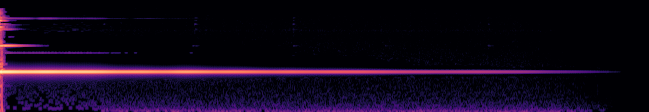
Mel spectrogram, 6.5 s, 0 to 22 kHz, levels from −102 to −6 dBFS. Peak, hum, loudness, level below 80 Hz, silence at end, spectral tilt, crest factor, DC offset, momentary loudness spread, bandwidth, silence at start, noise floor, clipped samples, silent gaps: -2 dBFS; none; -18 LUFS; -72 dBFS; 2.85 s; 3 dB/octave; 20 dB; under 0.1%; 25 LU; 14 kHz; 0 s; -81 dBFS; under 0.1%; none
